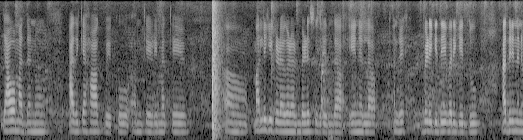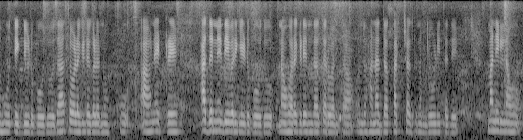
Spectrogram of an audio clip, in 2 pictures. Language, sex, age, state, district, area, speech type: Kannada, female, 30-45, Karnataka, Dakshina Kannada, rural, spontaneous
